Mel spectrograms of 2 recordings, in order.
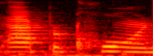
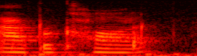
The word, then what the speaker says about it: apricorn: a gem apricorn yeah it's apricorn not apricot um what did I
